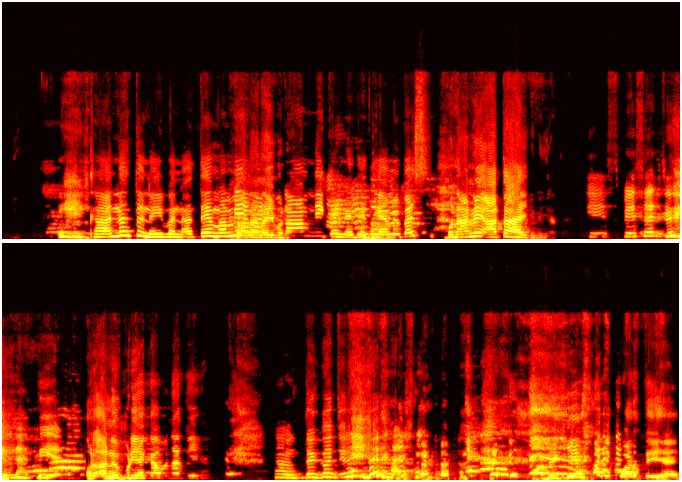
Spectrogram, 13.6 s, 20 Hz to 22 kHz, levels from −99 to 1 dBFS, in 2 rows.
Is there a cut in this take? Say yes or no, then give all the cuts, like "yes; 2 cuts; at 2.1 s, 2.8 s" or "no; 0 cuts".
yes; 1 cut; at 7.5 s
